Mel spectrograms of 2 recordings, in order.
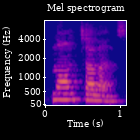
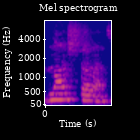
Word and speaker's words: nonchalant: The CH in nonchalant is pronounced sh. Okay, so the word is not pronounced nonchalant, it's nonchalant. Okay.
